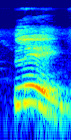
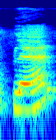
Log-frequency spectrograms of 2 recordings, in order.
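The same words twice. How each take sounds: First: প্লেন with a long "ay", as in "plane"; loud falling প্লেন with "ay"; long vowel. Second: প্ল্যান with a short a, as in "plan"; short vowel. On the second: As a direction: say প্ল্যান with an open "a". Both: Shown as a demonstration. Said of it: "vowel ই যোগ করি".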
